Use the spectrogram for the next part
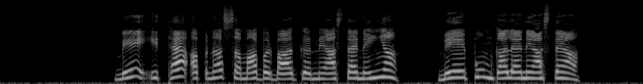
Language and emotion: Dogri, angry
